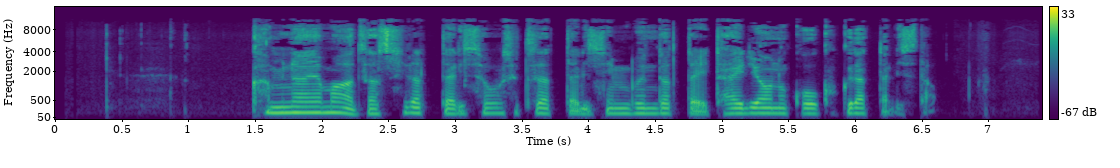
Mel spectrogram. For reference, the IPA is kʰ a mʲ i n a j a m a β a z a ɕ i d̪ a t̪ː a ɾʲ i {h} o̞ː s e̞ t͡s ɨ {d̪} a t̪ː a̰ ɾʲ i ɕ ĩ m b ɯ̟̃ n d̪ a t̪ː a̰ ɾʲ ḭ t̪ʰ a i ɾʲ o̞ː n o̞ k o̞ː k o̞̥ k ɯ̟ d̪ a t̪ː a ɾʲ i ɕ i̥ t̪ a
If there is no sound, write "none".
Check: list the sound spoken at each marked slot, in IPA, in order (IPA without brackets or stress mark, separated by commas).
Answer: ɕ, d̪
